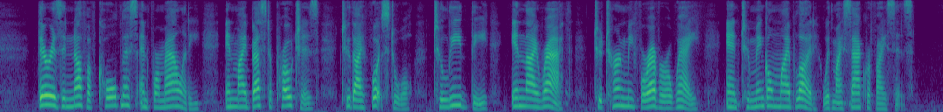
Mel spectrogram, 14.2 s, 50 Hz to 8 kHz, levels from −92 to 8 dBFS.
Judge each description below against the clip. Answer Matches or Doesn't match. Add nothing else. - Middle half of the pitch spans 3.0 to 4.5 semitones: Matches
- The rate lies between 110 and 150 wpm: Matches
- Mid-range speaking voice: Doesn't match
